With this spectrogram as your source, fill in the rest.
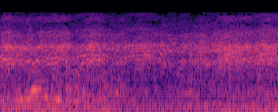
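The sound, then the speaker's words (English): Birds squawk and chirp amid monkeys chattering as they fight over a tree, a busy, continuous tangle of calls over steady outdoor background noise. “Some birds are fighting with some monkeys over a tree.”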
